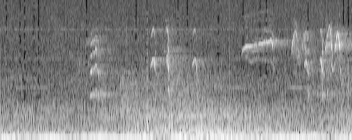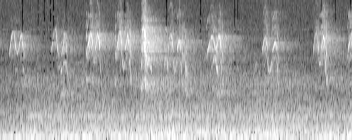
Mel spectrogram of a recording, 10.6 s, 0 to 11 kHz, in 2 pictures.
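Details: Falcon feeding two chicks at a nest after a prey delivery, 1:54 p.m., 13 October 2022: one whistled note, then rapid short chips, repeated roughly every half second and building in strength, over low steady background noise.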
